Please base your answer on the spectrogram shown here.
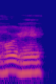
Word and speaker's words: Jorge: Constantly correcting them into Jorge.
